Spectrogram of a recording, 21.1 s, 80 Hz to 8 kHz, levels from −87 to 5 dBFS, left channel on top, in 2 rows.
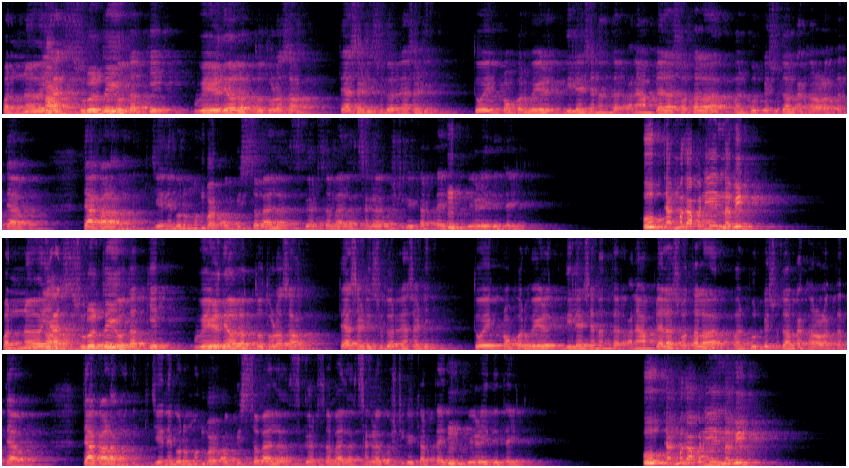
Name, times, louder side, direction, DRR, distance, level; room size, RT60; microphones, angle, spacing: voice 1, 0.0-2.0 2.4-3.8 4.2-5.4 5.9-10.9 11.6-17.0, right 1 dB, 25° right, 2 dB, 3.2 m, -23 dB
voice 2, 18.6-19.8, left 1 dB, 30° left, 3 dB, 2.8 m, -20 dB
18.0 x 17.0 x 10.0 m, 0.99 s
head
